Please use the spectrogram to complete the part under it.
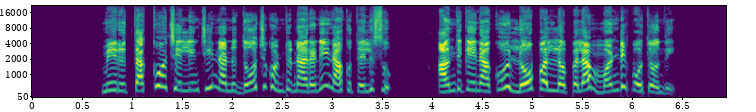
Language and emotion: Telugu, angry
